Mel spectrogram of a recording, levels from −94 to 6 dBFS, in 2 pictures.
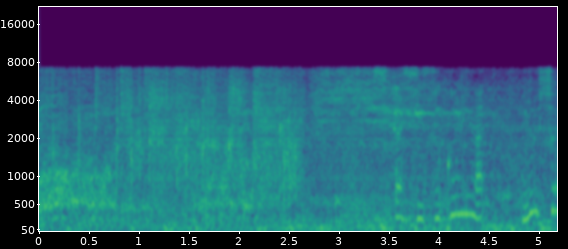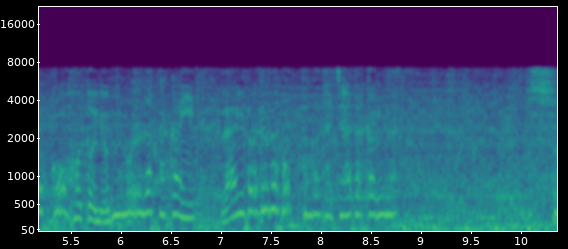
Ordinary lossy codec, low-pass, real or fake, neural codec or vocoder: none; 7.2 kHz; fake; codec, 16 kHz, 4 kbps, FunCodec, trained on Chinese and English, 50 frames a second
